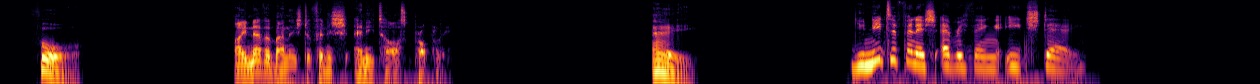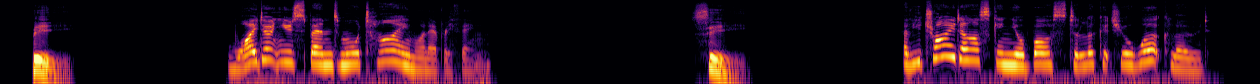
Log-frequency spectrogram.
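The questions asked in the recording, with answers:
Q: I never manage to finish any task properly.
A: C: Have you tried asking your boss to look at your workload?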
